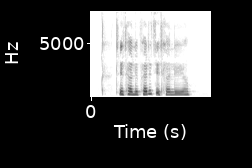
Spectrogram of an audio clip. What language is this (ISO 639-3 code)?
kat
